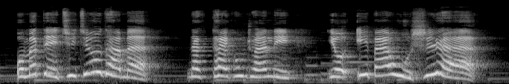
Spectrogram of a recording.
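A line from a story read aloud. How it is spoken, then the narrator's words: Shouted. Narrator (Chinese): 查理叫道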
